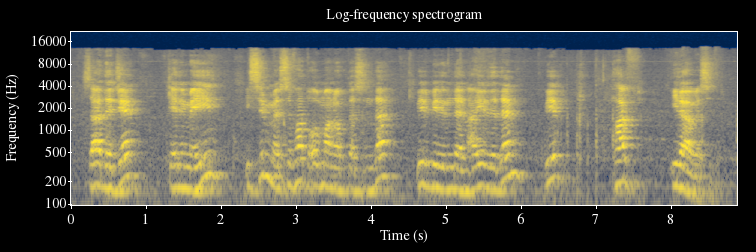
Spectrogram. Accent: Turkey; biz Türkiye'de doğduk

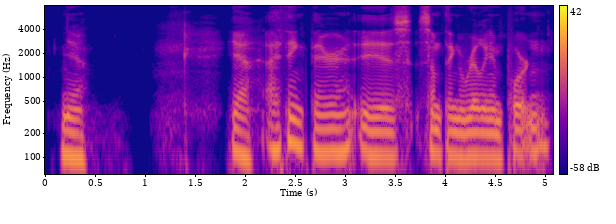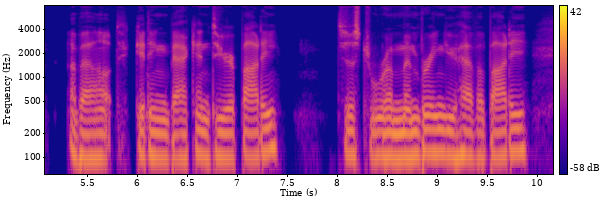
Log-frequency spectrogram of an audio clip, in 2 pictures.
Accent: United States; I'm an American, a little innocent American boy

